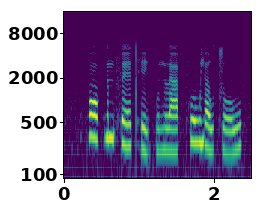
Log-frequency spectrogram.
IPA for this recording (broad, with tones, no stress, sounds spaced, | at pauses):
k ɔː˥ k̚ ɐ˥ n f ɛː˨˥ t̪ʰ e˨˩ j kʷ ɐ˨ n l aː˨˥ p̚ f o˥ w j ɐ˨˥ w t͡s o˨˥ w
